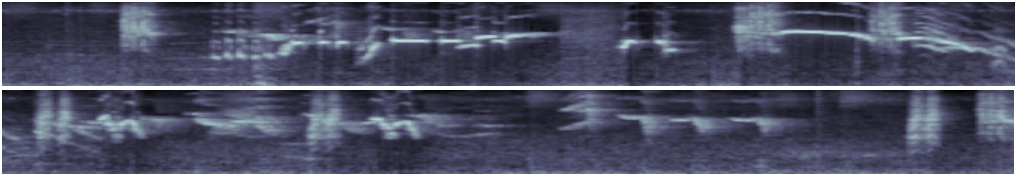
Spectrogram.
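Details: Agitated Oriental magpie-robin, riled by another vocal magpie-robin, pours out loud varied song: rising whistled slurs, harsh squawky bursts and scratchy notes run together over eight seconds, with low background hum.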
